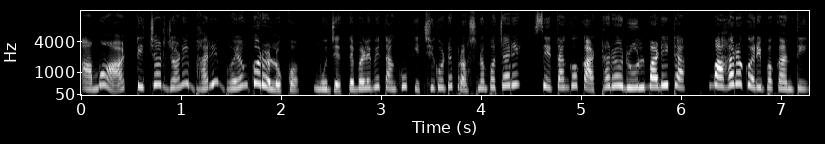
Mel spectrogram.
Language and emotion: Odia, fearful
